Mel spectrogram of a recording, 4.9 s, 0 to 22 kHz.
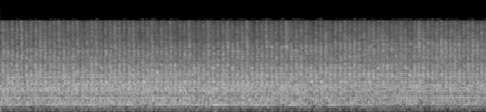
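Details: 1926 Twin City gas engine in a Northwest 105 dragline: loosely regular knock about three or four a second over the engine's busy clatter, a rod knock needing repair before it ventilated the block.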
